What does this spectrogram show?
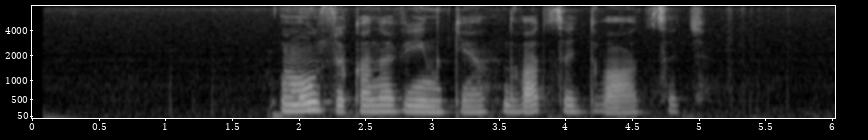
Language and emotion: Russian, neutral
